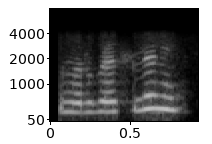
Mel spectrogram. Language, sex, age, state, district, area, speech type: Odia, female, 18-30, Odisha, Dhenkanal, rural, conversation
